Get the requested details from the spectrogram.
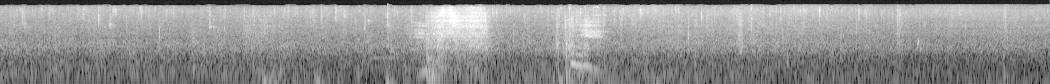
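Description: Footsteps tread on wet ground.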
